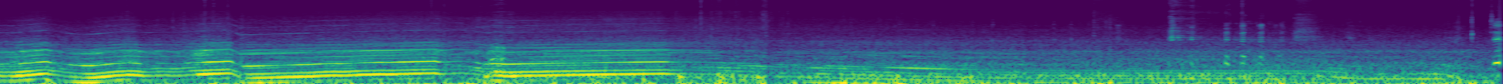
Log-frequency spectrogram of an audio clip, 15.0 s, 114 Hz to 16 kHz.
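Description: A 2018 Chevrolet Camaro ZL1 accelerates hard, heard from inside: the loud engine note sweeps upward through several quick gear shifts, then settles into a sustained high-speed roar with road and wind noise.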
